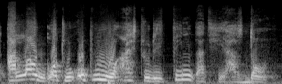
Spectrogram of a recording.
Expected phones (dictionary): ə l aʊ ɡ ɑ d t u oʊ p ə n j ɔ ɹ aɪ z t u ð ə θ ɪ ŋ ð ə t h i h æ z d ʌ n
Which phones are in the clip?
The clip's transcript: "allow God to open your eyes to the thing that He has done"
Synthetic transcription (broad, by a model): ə l aʊ ɡ ɑ d t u oʊ p ə n j ɔ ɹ aɪ s t u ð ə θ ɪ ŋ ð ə t h i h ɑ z d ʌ n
